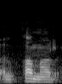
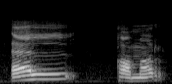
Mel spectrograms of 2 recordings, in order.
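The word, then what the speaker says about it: القمر: While if we pronounce it with al-qamar, we fully pronounce it. We say al-qamar, al-qamar.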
